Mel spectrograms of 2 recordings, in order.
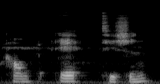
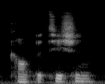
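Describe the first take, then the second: First: The word is said slowly with clear vowels. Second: The word is said quickly with a reduced vowel. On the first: The speaker calls it wrong. "if we slow it right down" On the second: The speaker calls it right. "So we need to say it quickly"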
